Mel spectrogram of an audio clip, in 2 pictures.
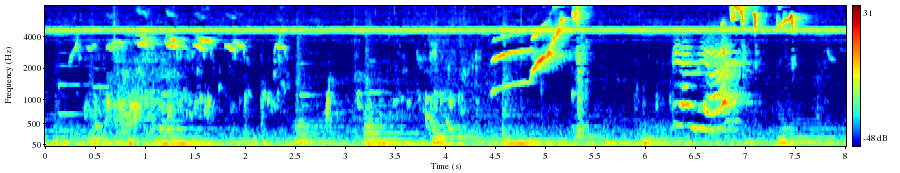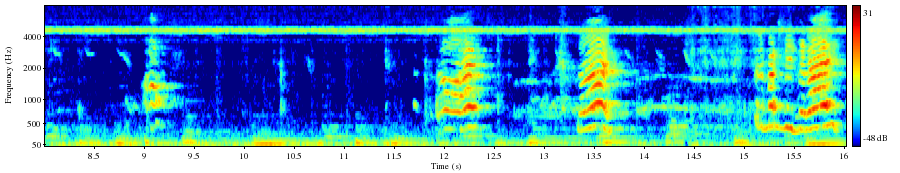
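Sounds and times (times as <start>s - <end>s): ducklings peeping: 0.0s - 2.9s
insects droning: 0.0s - 16.0s.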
